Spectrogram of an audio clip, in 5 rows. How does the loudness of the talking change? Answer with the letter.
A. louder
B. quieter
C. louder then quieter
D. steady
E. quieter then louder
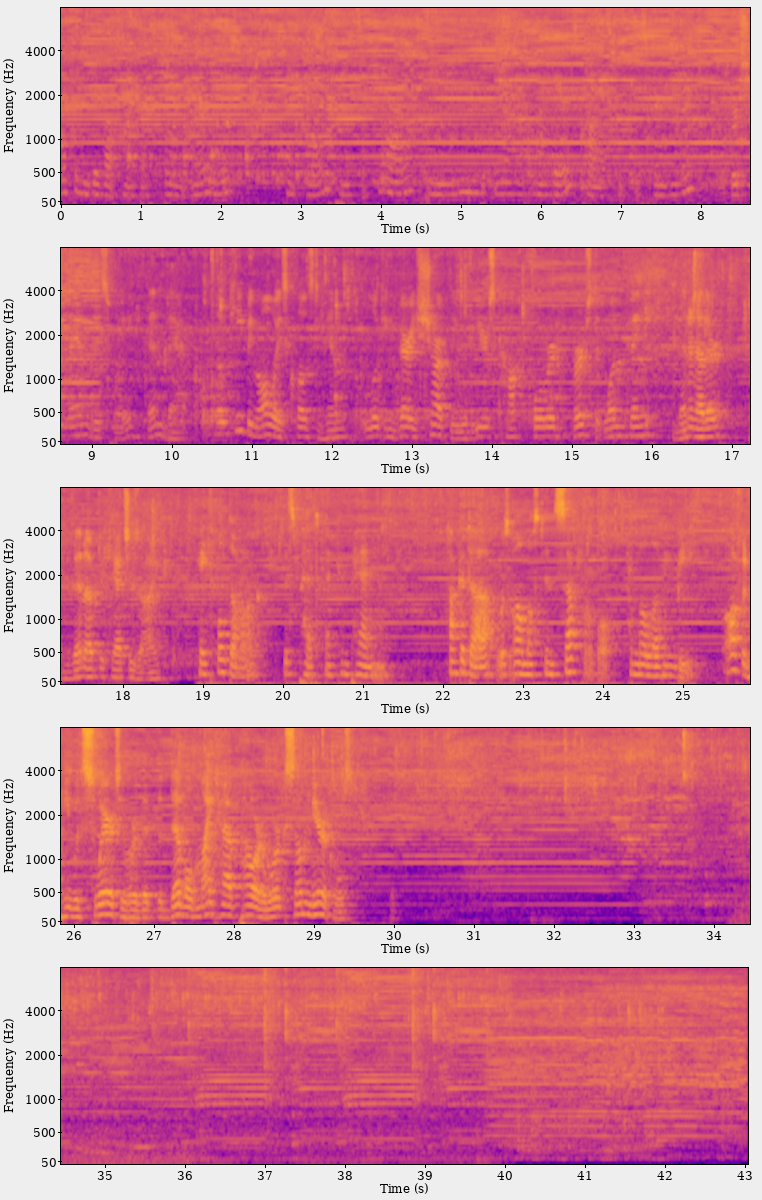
A.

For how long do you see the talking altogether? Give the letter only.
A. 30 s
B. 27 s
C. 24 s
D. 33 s
A.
